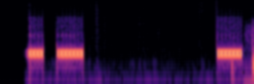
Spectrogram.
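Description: A phone line ringing as a daughter calls her mother: steady electronic ringback tones in repeated bursts with silent gaps between, loud, with a brief click at the end as the call connects.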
